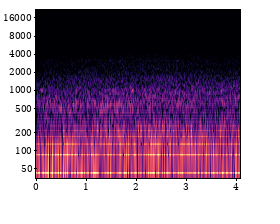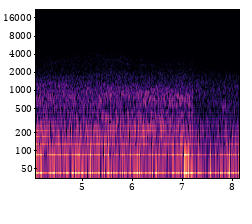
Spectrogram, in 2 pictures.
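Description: A bus engine rumbles as the bus pulls away.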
